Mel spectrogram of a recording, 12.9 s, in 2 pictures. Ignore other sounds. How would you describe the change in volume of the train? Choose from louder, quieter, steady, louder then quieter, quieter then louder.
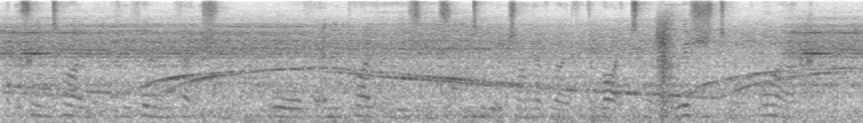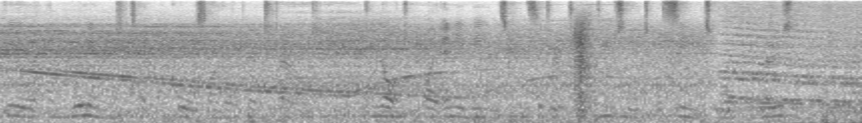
steady.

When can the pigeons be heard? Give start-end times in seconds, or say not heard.
not heard.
